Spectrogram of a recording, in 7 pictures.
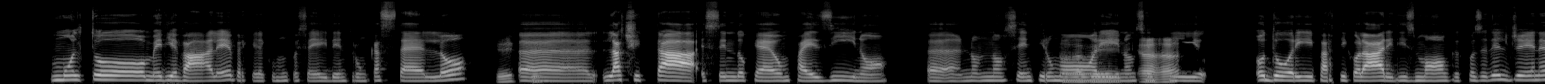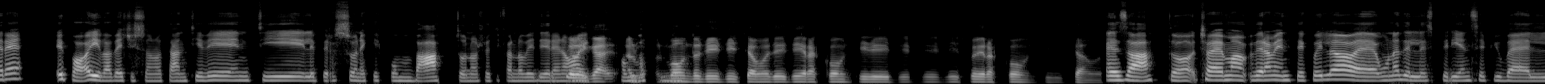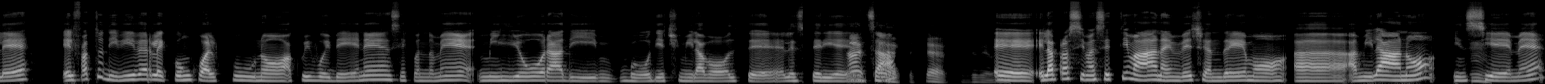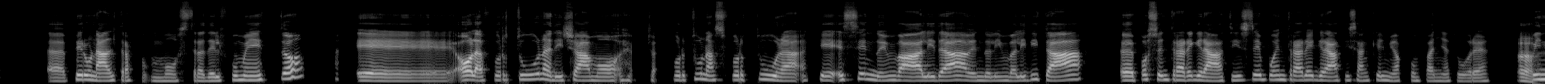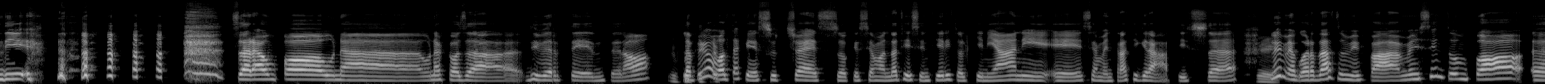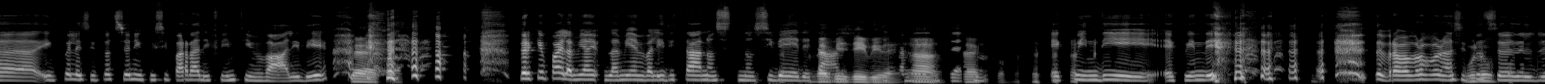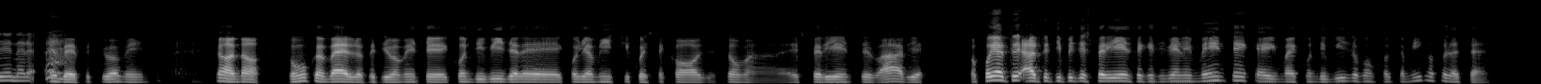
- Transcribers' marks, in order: "cioè" said as "ceh"; other noise; chuckle; "cioè" said as "ceh"; laugh; laugh; chuckle; "proprio" said as "propro"
- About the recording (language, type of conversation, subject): Italian, podcast, Come si coltivano amicizie durature attraverso esperienze condivise?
